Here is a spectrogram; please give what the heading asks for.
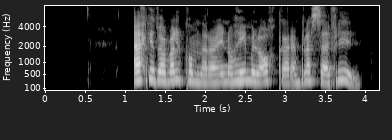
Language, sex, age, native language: Icelandic, male, 13, Icelandic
